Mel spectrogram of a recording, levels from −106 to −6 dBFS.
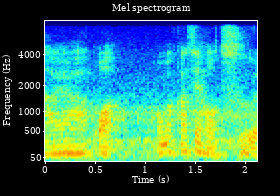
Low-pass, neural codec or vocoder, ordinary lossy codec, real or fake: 7.2 kHz; vocoder, 44.1 kHz, 128 mel bands every 256 samples, BigVGAN v2; none; fake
